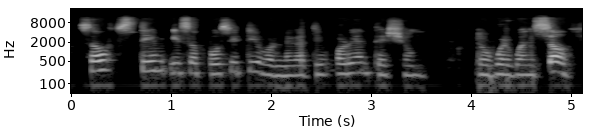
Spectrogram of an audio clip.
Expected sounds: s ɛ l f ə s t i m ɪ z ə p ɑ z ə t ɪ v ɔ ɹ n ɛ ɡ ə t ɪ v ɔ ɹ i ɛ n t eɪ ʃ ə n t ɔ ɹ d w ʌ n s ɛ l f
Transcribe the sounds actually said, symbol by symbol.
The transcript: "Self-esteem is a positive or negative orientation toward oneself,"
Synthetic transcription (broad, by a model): s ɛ l f s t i m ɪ s ə p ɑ s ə t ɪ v ɔ ɹ n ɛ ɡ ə t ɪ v ɔ ɹ i ɛ n t eɪ ʃ ə n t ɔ w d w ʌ n s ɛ l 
